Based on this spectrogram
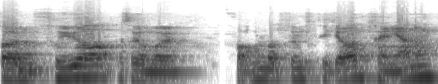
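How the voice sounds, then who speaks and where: Somewhat breathy man with a Tyrolean accent, medium pitch and a moderate pace, with audible room echo. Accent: Tyrolean Austrian German. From Austria, Tyrol. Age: 30s. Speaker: pipe maker. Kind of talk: interview.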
